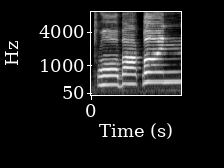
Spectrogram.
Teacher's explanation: ہم نے دیکھا ہے آگے عین حروف ہلکی میں سے ہے، اب ہم نے تنوین پہ غنہ نہیں کرنا، بغیر غنے کے اظہار کے ساتھ پڑھنا ہے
